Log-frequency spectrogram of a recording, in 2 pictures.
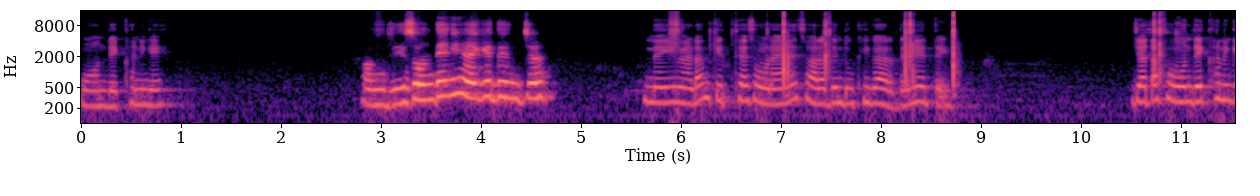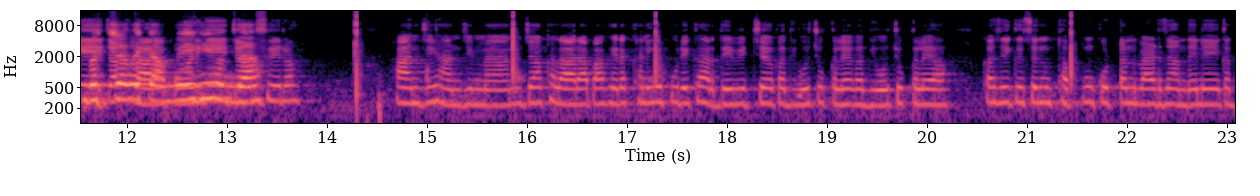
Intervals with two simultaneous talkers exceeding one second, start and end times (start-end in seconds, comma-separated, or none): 11.6-13.3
